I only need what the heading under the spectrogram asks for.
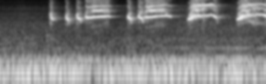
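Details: Orange-headed thrush singing continuously as a tutor recording for training competition songbirds: short bursts of high, bright, buzzy-edged notes, then longer ringing phrases, over a faint low hum.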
